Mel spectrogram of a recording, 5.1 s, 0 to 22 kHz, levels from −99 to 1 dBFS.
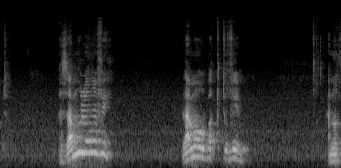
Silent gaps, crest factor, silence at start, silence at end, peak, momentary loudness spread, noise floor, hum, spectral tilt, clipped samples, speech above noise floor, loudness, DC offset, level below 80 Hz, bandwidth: none; 22 dB; 0.05 s; 0 s; -14 dBFS; 16 LU; -65 dBFS; none; -6.5 dB/octave; under 0.1%; 33 dB; -34 LUFS; under 0.1%; -72 dBFS; 13.5 kHz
